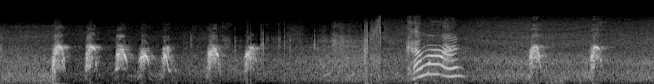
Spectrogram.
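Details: A Cairn Terrier meeting the ocean barks at the incoming waves in quick, high, sharp bursts, then gives a whining yelp.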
